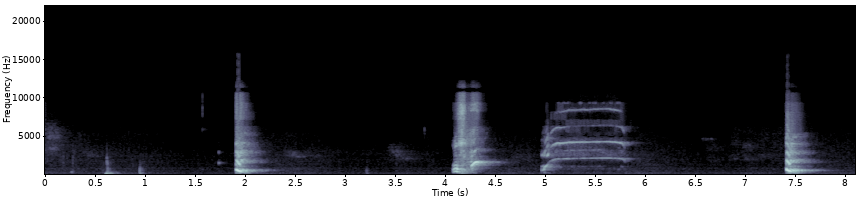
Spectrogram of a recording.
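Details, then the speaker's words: Person with Tourette syndrome: sudden brief vocal bursts including a high-pitched squeal, a vocal tic that happened live for the first time. "um i'm hoping that squealing one doesn't stick because that's the first time it's ever happened live for you guys"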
